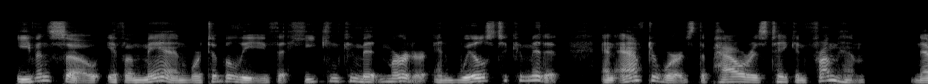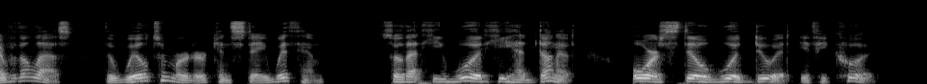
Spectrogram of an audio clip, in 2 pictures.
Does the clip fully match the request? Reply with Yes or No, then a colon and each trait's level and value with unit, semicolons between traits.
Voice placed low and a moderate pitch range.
No: low, 120 Hz; wide, 6.5 semitones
